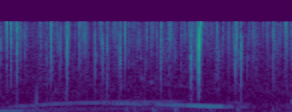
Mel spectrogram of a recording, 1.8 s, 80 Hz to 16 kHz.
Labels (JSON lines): {"label": "biophony", "recorder": "SoundTrap 300"}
